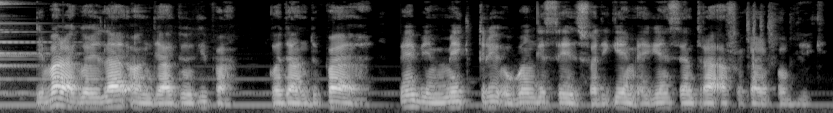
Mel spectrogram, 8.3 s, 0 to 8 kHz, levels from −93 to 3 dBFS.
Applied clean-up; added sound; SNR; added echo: none; Bell; 20 dB; none.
